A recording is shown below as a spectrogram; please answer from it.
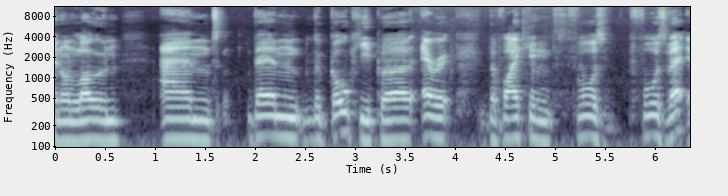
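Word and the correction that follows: Thorstvedt: Torsvet came in December.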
